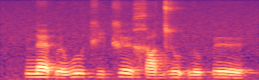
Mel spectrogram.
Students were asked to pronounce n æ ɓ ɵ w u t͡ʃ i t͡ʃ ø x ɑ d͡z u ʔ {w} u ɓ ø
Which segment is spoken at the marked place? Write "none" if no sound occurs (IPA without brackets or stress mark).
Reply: ð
